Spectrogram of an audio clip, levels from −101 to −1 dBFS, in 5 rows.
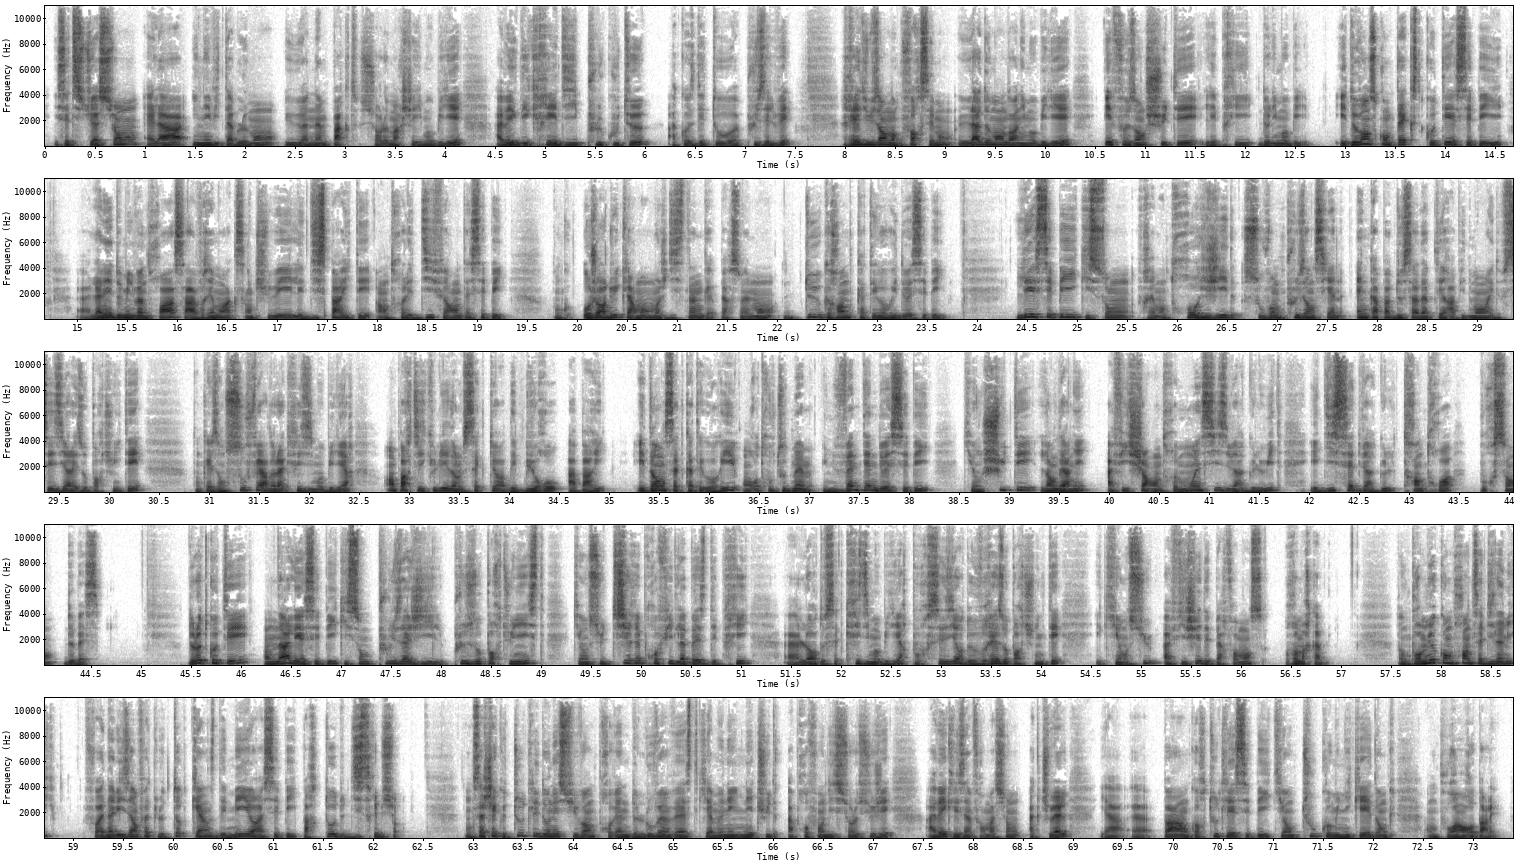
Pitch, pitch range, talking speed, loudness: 135 Hz, 125-155 Hz, 190 wpm, -21 LUFS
